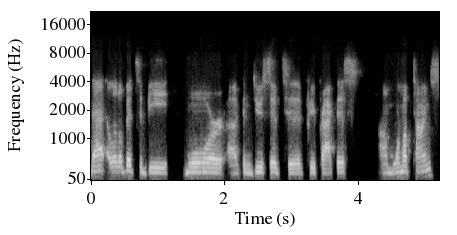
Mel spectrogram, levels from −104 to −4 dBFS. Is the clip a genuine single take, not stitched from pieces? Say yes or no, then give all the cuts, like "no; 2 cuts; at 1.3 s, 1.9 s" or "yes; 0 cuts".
yes; 0 cuts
